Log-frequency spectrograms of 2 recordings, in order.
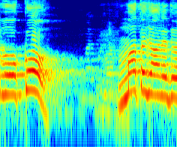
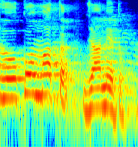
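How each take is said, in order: First: There is a pause right after रोको. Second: There is a pause right after मत.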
